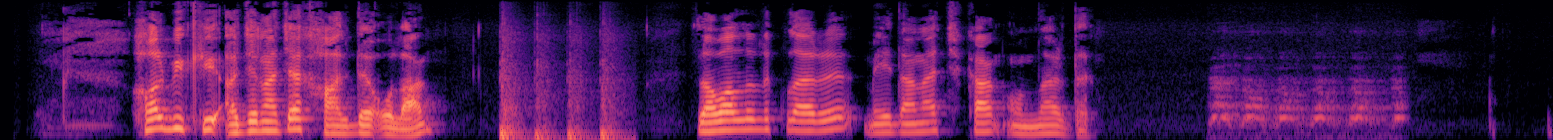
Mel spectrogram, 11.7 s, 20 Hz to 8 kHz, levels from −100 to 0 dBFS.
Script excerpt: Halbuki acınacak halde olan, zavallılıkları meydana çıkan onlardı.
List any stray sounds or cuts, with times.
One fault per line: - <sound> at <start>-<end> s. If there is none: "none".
- thud at 3.7-4.8 s
- bark at 9.0-10.6 s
